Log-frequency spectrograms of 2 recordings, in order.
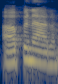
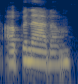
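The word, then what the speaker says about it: up and at 'em: of the pronunciation uh we say Adam Adam it becomes a flap T so it sounds like a D sound up and Adam up and Adam up and adom okay so up and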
